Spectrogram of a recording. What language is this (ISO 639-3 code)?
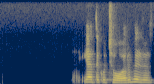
pan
